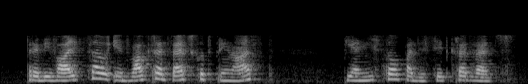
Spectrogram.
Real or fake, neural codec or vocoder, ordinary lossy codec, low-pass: real; none; AAC, 16 kbps; 7.2 kHz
